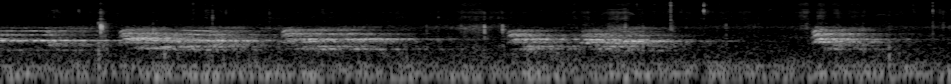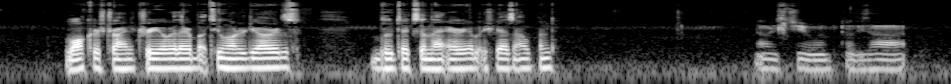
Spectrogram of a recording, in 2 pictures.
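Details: Treed raccoon bayed by Bluetick and Walker coonhounds on a night coon hunt; faint far-off howls at first, then loud close bawls in three bursts, each a rapid run of pulsing, chopping barks lasting one to two seconds.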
